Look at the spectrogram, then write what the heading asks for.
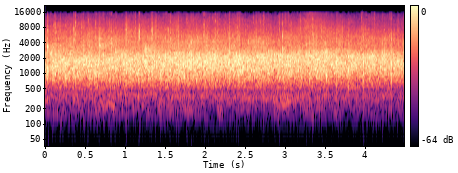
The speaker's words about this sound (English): Yeah, go ahead, clap.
